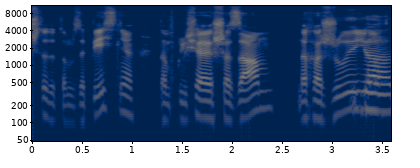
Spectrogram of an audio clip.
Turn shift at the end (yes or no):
no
